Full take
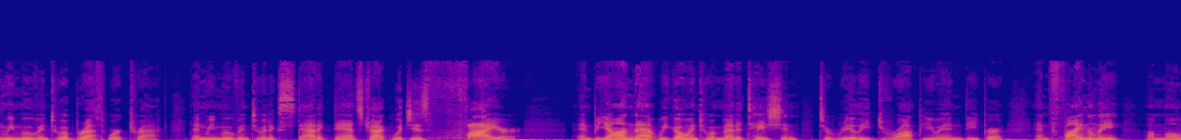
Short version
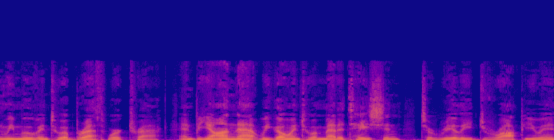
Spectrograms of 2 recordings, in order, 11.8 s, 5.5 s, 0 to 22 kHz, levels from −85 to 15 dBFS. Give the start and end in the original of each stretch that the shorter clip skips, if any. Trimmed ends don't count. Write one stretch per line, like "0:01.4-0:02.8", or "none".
0:01.8-0:05.7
